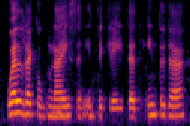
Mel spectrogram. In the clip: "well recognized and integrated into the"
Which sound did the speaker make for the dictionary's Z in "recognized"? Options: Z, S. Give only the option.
S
